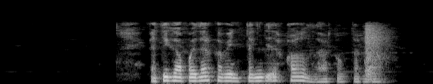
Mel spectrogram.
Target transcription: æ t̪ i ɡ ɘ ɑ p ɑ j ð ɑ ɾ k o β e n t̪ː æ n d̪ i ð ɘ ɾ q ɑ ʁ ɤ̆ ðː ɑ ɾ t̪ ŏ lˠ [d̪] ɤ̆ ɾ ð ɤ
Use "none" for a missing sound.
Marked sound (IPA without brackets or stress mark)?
t̪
